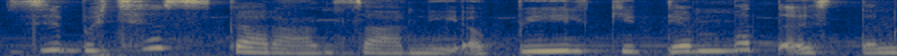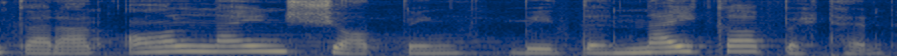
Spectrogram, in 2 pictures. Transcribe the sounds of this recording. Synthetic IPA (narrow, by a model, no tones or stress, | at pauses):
zibʱɐt͡ʃʰɐskɐɾaːnsaːɾniːʔɐ̰piːlkit̪imːɐt̪ɐst̪ɐnkɐɾaːnaːnlaːinʃaːpɪ̃ŋɡbeːt̪ɐnaːjkaːpɛʈʰɐn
